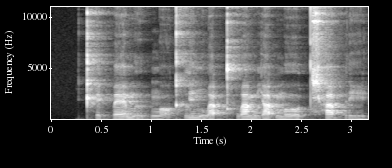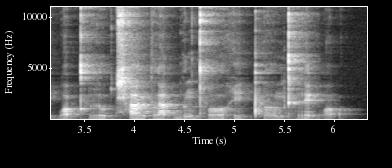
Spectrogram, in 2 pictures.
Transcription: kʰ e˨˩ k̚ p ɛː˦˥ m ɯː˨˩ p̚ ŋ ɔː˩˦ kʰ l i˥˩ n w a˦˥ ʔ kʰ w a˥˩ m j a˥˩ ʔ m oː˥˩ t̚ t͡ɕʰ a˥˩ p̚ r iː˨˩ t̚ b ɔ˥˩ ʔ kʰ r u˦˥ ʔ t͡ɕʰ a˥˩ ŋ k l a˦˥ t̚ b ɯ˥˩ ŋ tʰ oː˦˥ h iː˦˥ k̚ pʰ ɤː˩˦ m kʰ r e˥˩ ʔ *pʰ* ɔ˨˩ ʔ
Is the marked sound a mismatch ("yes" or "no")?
yes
